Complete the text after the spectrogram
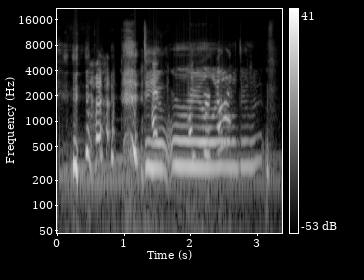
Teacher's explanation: you're drawing attention to that stretched out really. And the way you're doing that is by elongating it.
